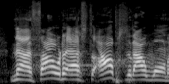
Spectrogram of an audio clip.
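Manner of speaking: fast, loud emphatic preaching; loud soapbox ranting. Real, not acted. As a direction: press the point loudly and quickly. Preacher challenges congregation.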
